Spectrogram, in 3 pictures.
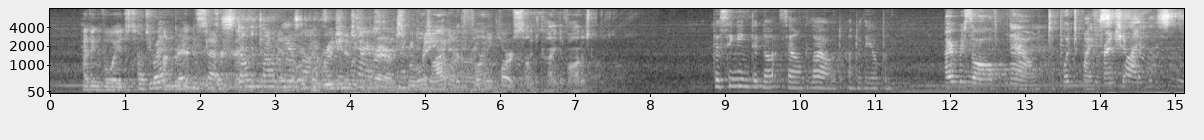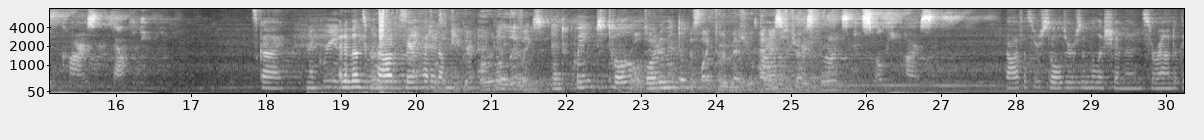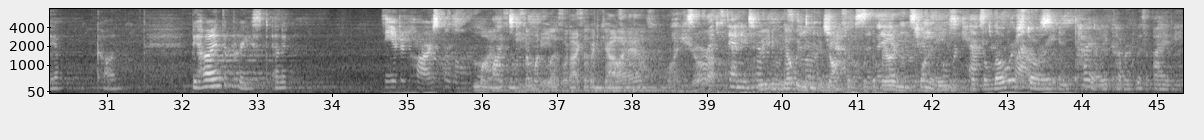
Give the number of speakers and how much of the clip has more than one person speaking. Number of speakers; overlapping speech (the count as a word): ten, about 44%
